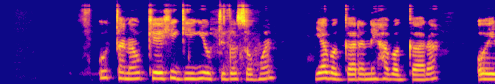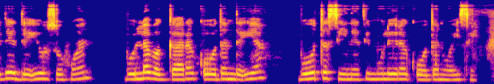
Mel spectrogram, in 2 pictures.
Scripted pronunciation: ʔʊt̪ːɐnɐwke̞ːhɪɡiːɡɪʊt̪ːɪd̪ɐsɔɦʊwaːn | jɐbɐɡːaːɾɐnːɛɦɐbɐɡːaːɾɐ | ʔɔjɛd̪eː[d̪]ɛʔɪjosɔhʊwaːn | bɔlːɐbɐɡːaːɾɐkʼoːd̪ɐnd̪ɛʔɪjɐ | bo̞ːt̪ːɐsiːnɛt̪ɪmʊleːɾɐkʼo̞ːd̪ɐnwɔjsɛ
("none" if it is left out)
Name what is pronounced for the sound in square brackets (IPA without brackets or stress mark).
d̪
